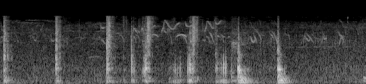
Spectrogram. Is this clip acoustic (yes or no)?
no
